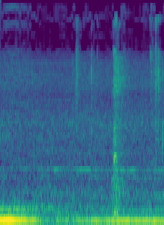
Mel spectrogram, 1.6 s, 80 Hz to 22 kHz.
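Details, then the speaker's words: 1995 Toyota Celsior (Lexus LS400) V8, previously a no-start, starts right up after a new Delphi fuel pump install and idles low, smooth and steady with no misses, knocks or surging. Normal idle. "All right. Moment of truth. See if this thing starts with the new fuel pump. Boom. Started right up."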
